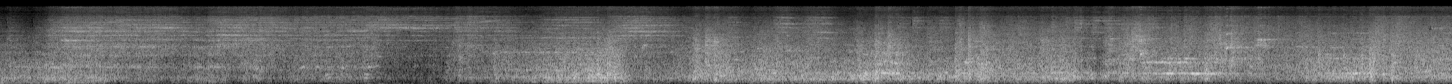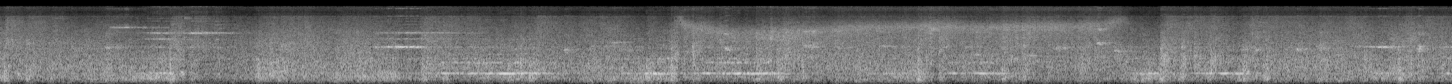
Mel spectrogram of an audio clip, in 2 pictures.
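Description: A slow engineering train of open wagons behind a Class 66 diesel rolls past, rattling, with repeated clicks of wheels over rail joints. Wheels squeal in on-and-off high tones, with a longer shrill squeal around three-quarters of the way through.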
